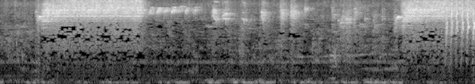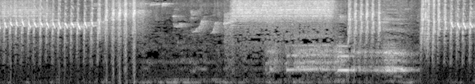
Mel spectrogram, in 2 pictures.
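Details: Grey-cheeked bulbul (cucak jenggot), a lively, chatty singer delivering dense rapid "mesetan" phrases for a tutor recording: long bursts of high, bright, hissing twitters broken by short pauses, with a lower chattering run near the end.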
